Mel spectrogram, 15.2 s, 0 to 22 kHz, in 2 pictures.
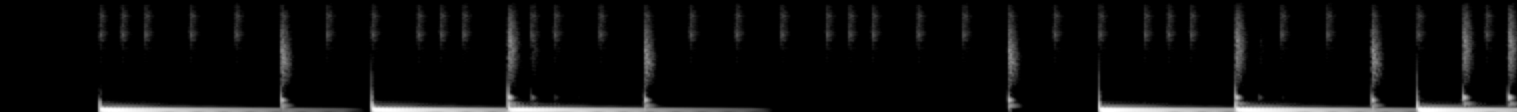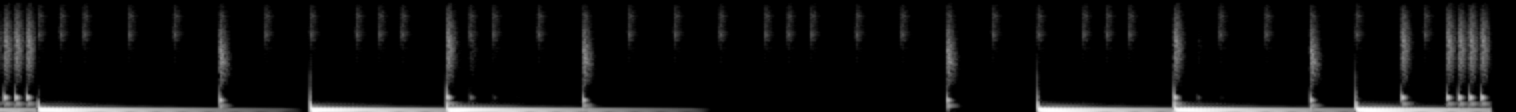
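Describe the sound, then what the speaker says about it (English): A trap-style drum loop programmed on the Diode 108 drum machine app for iPad thumps with long booming 808 kicks, sharp snares with flams and effects, and rapid skittering hi-hat rolls in a punchy, loud pattern without vocals. "So I've programmed it with the classical trap style drumming,"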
